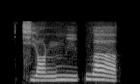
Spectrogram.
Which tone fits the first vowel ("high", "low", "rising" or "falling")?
rising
